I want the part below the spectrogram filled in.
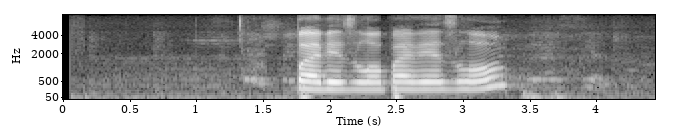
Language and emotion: Russian, positive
